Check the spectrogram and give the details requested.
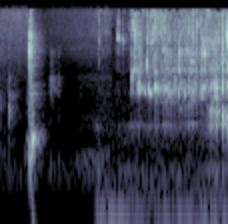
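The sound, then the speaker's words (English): Wine is poured into a glass: a single drip or plop, a brief pause, then a steady gurgling stream of liquid that rises in pitch as the glass fills. No one speaks. “All right, in case you're wondering, the wine cup has been refilled, and I'm going to tell you a story that's going to piss me off.”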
